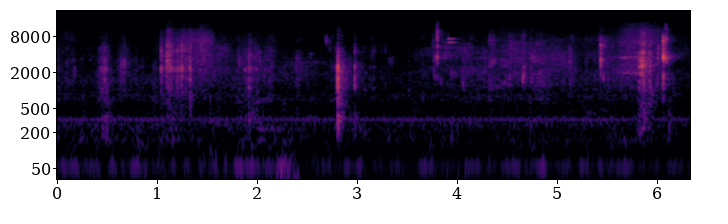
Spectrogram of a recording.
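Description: Quiet chewing of a Cadbury Crunchie, a chocolate bar with a crunchy honeycomb toffee centre, giving a few faint crackles over a faint steady hum.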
